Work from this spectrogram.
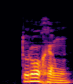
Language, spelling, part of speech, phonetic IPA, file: Polish, trochę, numeral / adverb / noun, [ˈtrɔxɛ], Pl-trochę .ogg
